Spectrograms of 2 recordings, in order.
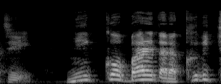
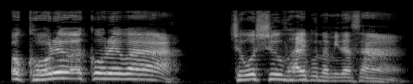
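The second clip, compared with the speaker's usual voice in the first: merchant voice; 4 semitones higher, 6 dB louder than usual. Acted. Merchant welcoming samurai.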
